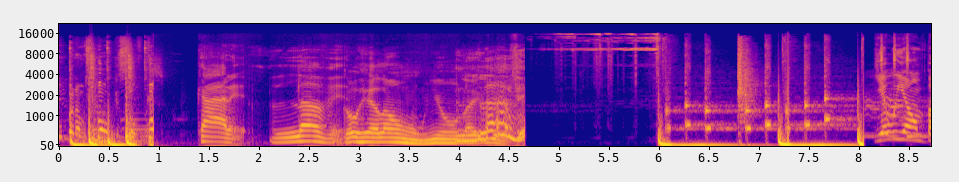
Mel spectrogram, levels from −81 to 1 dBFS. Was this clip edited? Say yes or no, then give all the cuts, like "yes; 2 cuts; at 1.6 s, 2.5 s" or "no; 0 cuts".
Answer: yes; 2 cuts; at 1.0 s, 4.6 s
